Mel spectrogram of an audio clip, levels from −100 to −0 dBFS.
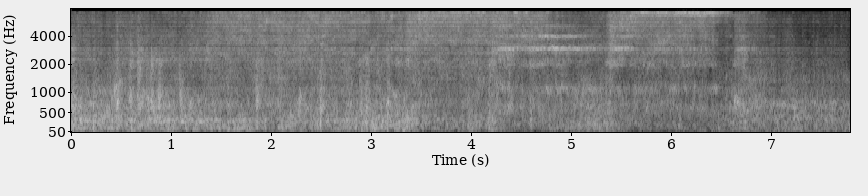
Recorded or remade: remade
